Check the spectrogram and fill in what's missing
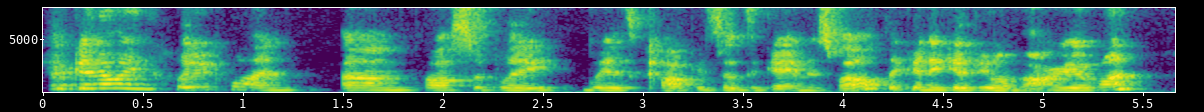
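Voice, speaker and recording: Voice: medium pitch, normal speed, reverberant, poor audio. A co-host in their twenties from Australia, chatting casually and mostly giving short reactions and questions. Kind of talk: casual livestream chat.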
